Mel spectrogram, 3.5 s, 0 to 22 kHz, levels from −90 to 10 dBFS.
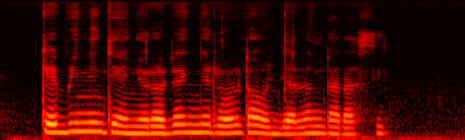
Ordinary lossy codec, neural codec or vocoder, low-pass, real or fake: none; codec, 44.1 kHz, 7.8 kbps, DAC; none; fake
